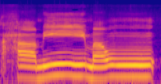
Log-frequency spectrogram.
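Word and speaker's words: حميما: আলিফ টানা হবে ইল্লা হামিমা অনেকেই আমরা এখানে যে ভুলটি করি হামি এই হাটা উচ্চারণের সময় আওয়াজ করে ফেলি না এই হাটা উচ্চারণের সময় মুখ দিয়ে হালকা বাতাস বের করব হামিমা ইল্লা হামিমা গাইন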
